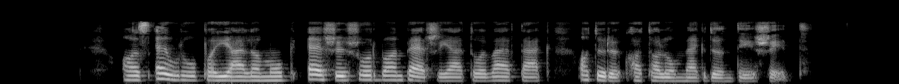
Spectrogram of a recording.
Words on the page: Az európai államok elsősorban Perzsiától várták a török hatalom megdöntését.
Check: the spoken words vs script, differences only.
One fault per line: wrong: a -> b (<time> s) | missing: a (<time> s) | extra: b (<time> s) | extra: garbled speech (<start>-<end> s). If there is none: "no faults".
no faults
